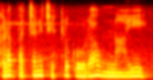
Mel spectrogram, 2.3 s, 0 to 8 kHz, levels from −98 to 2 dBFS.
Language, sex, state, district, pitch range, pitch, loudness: Telugu, female, Telangana, Hyderabad, 150-175 Hz, 155 Hz, -17 LUFS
